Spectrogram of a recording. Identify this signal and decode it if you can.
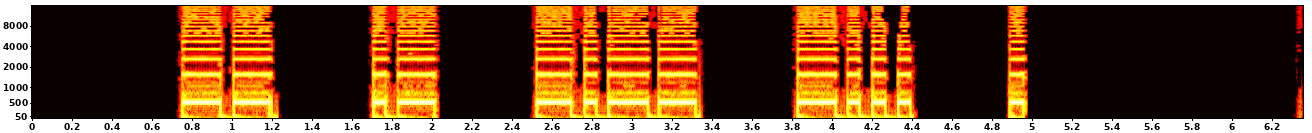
Morse code, heard as a keyed tone, about 19 wpm, spaced as for 12 wpm, 530 Hz. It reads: MAYBE
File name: Code Quick / AudioDownld2 / Seg132-Stepper5 11WPM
